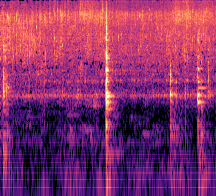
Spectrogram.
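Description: Sliced onion sizzling as it fries in hot oil and butter in a metal pot, being sautéed and stirred. The spatula knocks against the pot several times, loudest about halfway through.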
